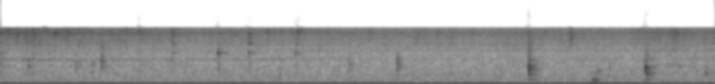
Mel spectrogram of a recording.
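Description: Chopped garlic and onion sizzling in hot oil in a pan, with a utensil stirring and clicking against the pan now and then.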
